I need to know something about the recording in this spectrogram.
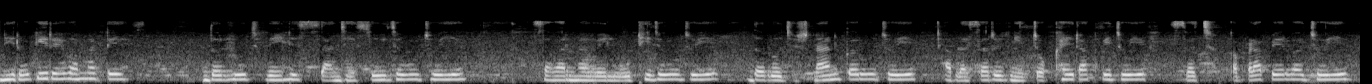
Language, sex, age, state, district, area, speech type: Gujarati, female, 18-30, Gujarat, Rajkot, rural, spontaneous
